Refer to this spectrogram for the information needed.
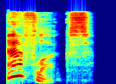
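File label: "afflux", English, uk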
